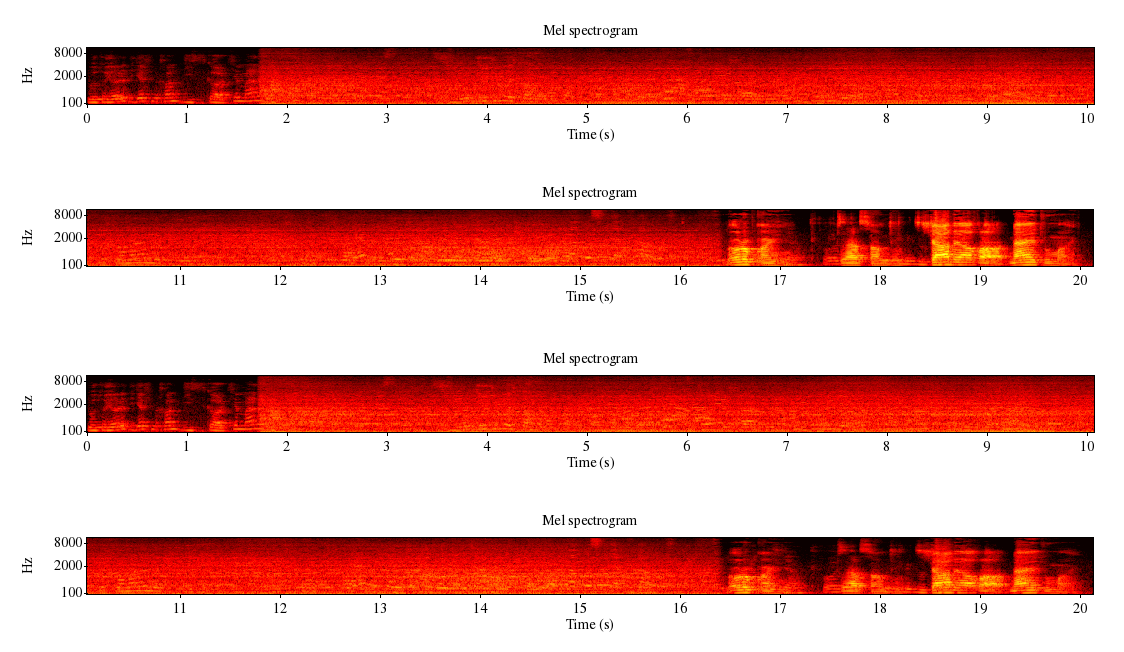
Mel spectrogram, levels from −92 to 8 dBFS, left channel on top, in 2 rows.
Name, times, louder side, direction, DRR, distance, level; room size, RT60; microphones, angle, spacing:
voice 1, 0.0-5.7 6.0-9.7 10.2-11.5 11.8-14.2 15.5-15.8 16.6-18.8, right 1 dB, 30° right, -2 dB, 0.5 m, -44 dB
sound 1, 1.7-16.4, right 1 dB, 75° right, 0.8 m, -36 dB
voice 2, 13.9-16.6, equal, 30° left, -5 dB, 0.9 m, -44 dB
voice 3, 16.5-17.1 17.6-20.0, left 6 dB, 75° left, 9 dB, 0.4 m, -24 dB
3.1 x 2.2 x 2.2 m, 0.36 s
head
